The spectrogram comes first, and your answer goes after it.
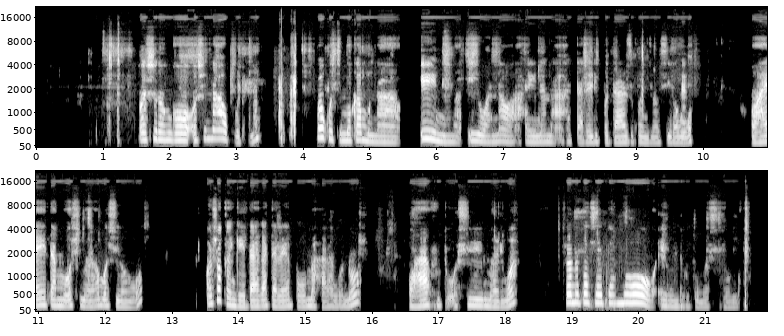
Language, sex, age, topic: Oshiwambo, female, 25-35, agriculture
